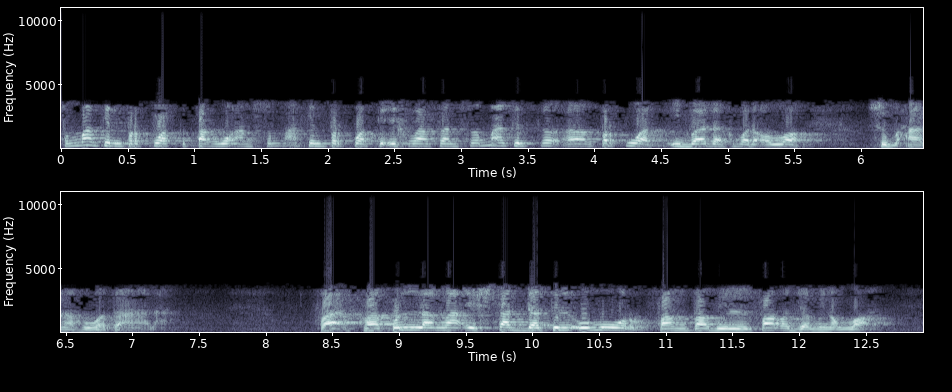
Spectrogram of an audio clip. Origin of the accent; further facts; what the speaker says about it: Palembang, South Sumatra, Indonesia; atau merajuk kalau dalam bahasa kita orang Palembang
